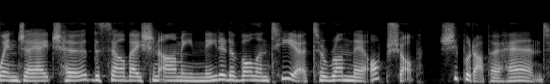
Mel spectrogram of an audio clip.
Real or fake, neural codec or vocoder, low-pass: real; none; 7.2 kHz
